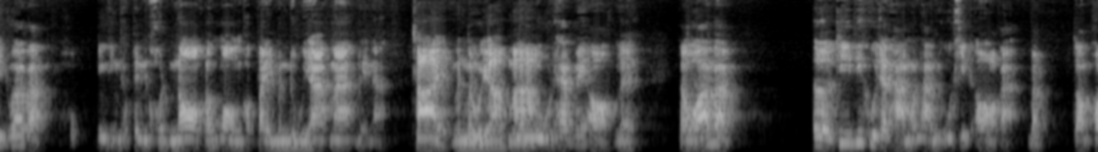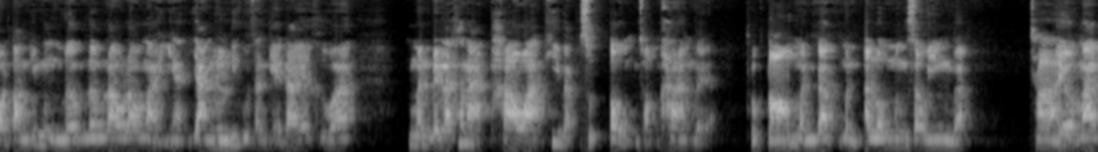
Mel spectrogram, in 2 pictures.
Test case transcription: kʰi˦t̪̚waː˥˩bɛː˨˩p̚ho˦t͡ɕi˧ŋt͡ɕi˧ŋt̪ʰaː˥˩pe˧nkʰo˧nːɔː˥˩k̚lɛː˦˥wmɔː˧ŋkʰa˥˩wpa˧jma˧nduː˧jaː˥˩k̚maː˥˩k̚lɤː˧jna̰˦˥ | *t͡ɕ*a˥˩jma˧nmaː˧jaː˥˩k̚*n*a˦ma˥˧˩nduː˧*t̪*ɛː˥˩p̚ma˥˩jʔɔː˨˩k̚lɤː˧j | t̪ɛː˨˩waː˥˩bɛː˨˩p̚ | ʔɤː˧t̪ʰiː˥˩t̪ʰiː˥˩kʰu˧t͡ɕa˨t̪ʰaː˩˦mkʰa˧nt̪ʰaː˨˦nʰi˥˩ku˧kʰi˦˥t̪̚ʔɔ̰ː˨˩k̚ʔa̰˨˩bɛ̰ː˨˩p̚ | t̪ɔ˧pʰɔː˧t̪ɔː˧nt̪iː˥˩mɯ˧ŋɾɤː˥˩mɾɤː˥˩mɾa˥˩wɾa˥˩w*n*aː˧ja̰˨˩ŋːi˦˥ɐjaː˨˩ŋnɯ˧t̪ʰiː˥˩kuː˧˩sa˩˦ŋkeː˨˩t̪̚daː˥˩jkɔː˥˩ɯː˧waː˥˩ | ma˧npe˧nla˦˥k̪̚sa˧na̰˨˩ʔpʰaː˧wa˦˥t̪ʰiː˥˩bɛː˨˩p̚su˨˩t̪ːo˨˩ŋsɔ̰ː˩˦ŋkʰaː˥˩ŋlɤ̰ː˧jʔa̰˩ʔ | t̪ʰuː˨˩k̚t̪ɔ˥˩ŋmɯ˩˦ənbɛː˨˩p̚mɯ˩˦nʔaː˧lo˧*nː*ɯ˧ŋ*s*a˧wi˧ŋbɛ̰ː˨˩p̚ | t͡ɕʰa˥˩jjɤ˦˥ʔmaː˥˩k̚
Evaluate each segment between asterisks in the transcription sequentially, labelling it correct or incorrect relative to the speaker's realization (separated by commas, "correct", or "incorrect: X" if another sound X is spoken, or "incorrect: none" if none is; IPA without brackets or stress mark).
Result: incorrect: t͡ɕʰ, incorrect: m, incorrect: t̪ʰ, incorrect: m, incorrect: mː, correct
